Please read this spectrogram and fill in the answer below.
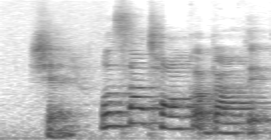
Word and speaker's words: Zhen: line on top, and it's pronounced Zhen Palace. Z-E-Z-H-E-N, Zhen.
